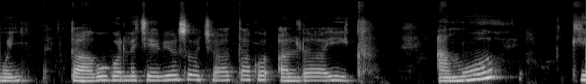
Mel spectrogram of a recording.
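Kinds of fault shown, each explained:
Opus compression: hoarse, muffled roughness across the speech, likely from low-rate hybrid coding near 16 kbps; grainy noise fill rather than MP3's swirling holes.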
